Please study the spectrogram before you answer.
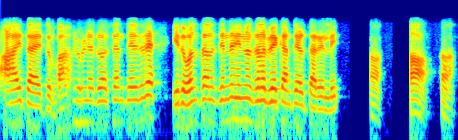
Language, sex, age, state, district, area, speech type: Kannada, male, 60+, Karnataka, Udupi, rural, conversation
